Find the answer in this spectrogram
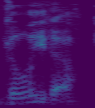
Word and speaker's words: Goleta: Or Goleta, that's how you say it.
